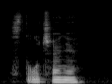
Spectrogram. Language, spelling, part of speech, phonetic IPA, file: Polish, stłuczenie, noun, [stwuˈt͡ʃɛ̃ɲɛ], LL-Q809 (pol)-stłuczenie.wav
